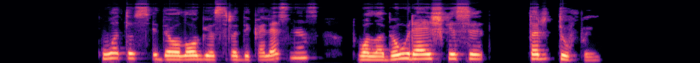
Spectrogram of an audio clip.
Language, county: Lithuanian, Klaipėda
